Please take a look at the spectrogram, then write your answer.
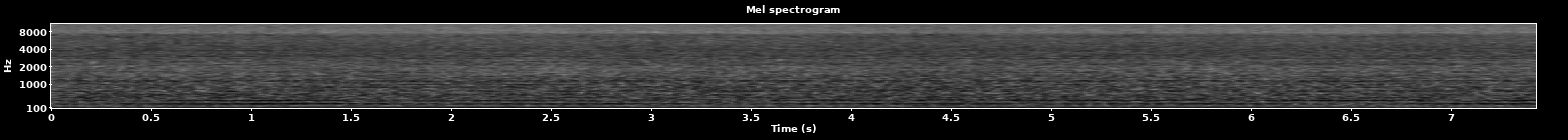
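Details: Tecumseh 22 HP twin-cylinder engine surging, hunting unevenly, with beats dropping out at irregular moments as each cylinder misfires alternately and at random.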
